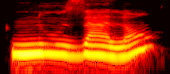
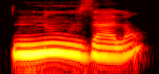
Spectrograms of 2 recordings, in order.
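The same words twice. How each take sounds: Both takes have the same delivery.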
